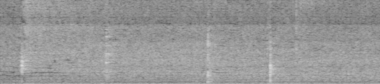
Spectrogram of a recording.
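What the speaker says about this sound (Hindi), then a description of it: "सबसे पहले हम कढ़ाई में गोश्त डालेंगे।" Mutton sizzles and fries steadily in hot oil in a kadai, a constant close hiss broken by a few sharp clicks and scrapes from stirring.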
